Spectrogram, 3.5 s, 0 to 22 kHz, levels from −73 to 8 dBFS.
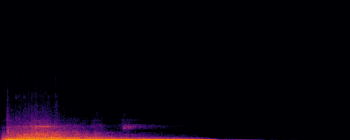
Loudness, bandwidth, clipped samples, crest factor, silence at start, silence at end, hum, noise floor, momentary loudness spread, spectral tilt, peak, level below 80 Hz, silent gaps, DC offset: -16 LUFS; 3.3 kHz; under 0.1%; 12 dB; 0 s; 1.35 s; none; -84 dBFS; 7 LU; -11 dB/octave; -4 dBFS; -24 dBFS; none; under 0.1%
